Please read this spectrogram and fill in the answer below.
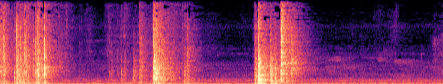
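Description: Sliced almonds pouring from a plastic bag into a bowl: a quick rattle of small clicks at first, then two louder rustles of the bag about a second apart.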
